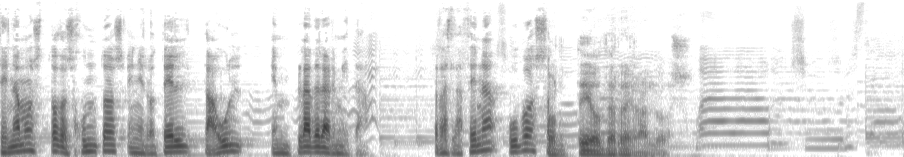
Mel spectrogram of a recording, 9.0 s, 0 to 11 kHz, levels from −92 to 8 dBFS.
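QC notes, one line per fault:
5.49 to 8.57 s, wrong sample rate: the sound abruptly slows and drops in pitch, then returns to normal. It runs at 0.689 times its proper speed, and pitch falls by 6.45 semitones. The samples are being clocked out more slowly than they were captured, with no conversion between the two rates. Speed and pitch therefore sink together by the same ratio. That ratio fits material recorded at 32 kHz and played back at 22 kHz.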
